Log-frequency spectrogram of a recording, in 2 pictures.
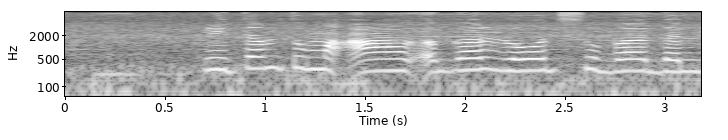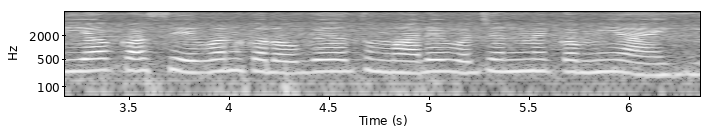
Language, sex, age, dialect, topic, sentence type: Hindi, female, 18-24, Marwari Dhudhari, agriculture, statement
